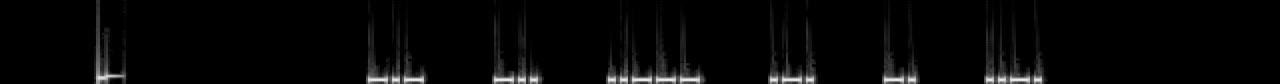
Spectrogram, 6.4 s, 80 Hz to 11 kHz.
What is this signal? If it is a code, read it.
Morse code, heard as a keyed tone, about 40 wpm, spaced as for 19 wpm, 700 Hz. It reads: KD2RNF
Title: USA Call Signs - 6 Characters - 4x Character Spacing - 40wpm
